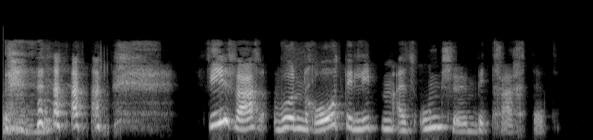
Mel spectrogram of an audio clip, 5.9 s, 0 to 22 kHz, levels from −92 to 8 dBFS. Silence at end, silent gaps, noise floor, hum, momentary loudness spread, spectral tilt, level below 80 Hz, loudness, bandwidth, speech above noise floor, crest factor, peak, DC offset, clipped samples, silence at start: 0.5 s; 1.88-1.92 s; -46 dBFS; none; 16 LU; -4 dB/octave; -70 dBFS; -20 LUFS; 8 kHz; 25 dB; 20 dB; -2 dBFS; under 0.1%; under 0.1%; 0.05 s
